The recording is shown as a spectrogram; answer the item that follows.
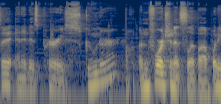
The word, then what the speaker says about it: Prairie Schooner: So, uh, the day after I shot this video, I looked up how to pronounce it, and it is Prairie Skooner.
